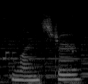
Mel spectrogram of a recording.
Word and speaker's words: Leinster: like much more german it's l-e-i-n it's like line sir leinster it's supposed to be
